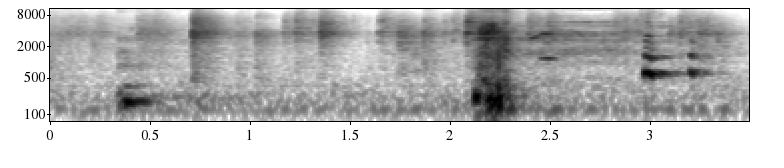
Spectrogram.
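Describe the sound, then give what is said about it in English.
A female dog named Trixie moving about in another room, the faint scattered taps and scuffles of her nails clacking on a hardwood floor muffled, with one louder scrabble midway and a brief high whine near the end. “And the worst part is she didn't even come in here. Nope, she just wanted to make sure she joined her audio.”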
